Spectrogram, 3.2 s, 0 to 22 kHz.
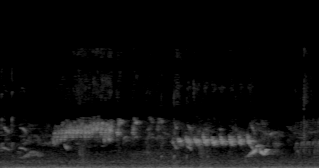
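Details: Crossbill chicks (labelled common crossbill) hatched in April 2020, one and three days old, being fed at the nest by their mother, give high, thin squeaks, then a fast run of insistent begging notes trailing lower, over faint hiss.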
